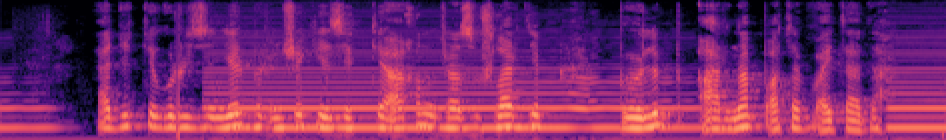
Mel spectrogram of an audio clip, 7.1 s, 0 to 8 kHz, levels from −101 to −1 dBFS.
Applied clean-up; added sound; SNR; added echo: none; Wind instrument, woodwind instrument; 5 dB; none.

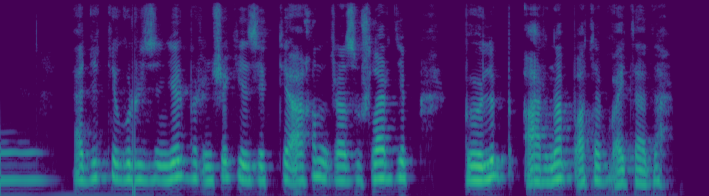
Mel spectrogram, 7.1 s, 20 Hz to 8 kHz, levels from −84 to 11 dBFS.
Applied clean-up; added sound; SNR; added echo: neural mask model Resemble Enhance denoiser.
